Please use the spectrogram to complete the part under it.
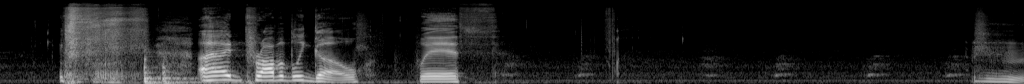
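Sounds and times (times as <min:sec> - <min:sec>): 
speech: 0:00.6 - 0:00.9, 0:02.0 - 0:04.9
dogs barking: 0:04.9 - 0:06.1, 0:07.0 - 0:09.8.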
